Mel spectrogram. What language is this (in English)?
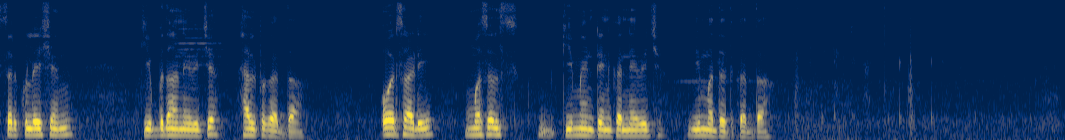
Dogri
